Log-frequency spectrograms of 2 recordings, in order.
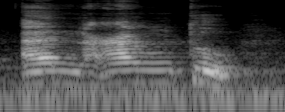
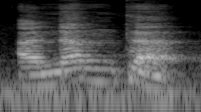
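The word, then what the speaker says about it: أنعمت: Yang seharusnya kita baca an'amtu, dia dibaca anamta. Jadi menghilangkan huruf ain di sana.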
